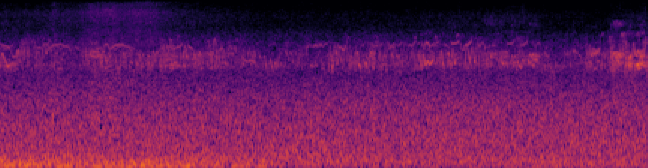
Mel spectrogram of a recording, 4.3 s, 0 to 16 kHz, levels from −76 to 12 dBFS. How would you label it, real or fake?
real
